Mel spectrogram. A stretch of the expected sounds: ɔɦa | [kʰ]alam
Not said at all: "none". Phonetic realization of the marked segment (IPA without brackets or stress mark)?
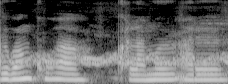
kʰ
